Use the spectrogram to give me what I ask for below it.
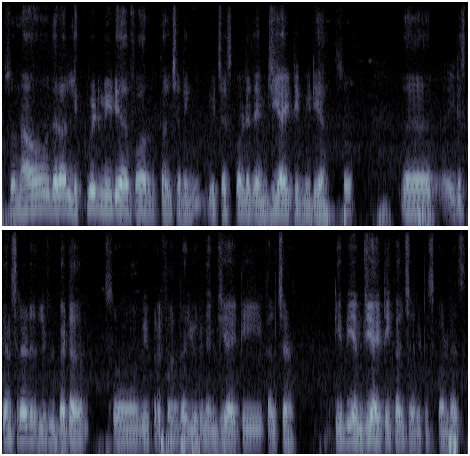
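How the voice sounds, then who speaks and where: A man's voice: mid-range voice, fairly even intonation, normal speed, dark tone, breathy edge, lo-fi sound. A man with an Indian English accent, a doctor teaching postgraduates in an online clinical lecture, explaining step by step with many "uh"s and "right?" tags. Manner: explanatory, with frequent "uh" and tag "right?".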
